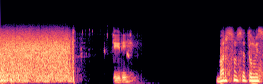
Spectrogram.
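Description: Water trickles as it is poured from a small pot.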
